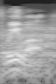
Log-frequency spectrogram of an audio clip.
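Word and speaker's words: Uila: actually won the VM World finalist award is wheela um that company is is amazing from what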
